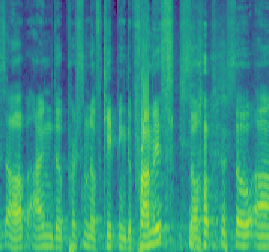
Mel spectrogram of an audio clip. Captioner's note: laughs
